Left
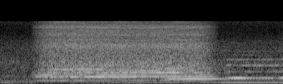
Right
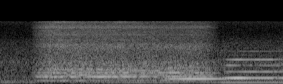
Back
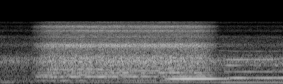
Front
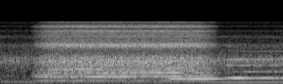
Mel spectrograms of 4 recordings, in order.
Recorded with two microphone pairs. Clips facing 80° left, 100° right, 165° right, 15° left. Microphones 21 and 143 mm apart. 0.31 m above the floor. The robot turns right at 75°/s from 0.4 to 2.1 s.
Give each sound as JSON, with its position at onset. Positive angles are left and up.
{"t": 1.6, "sound": "a flute", "azimuth_deg": 145, "distance_m": 0.8}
